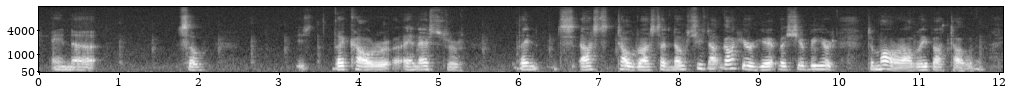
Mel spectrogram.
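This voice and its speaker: Amid noticeable background noise, a woman with a Southern Appalachian accent talks at a moderate pace with long, frequent pauses. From western North Carolina mountains, Cherokee County. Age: 90s. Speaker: elder interviewee. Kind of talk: oral history interview. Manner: halting.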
